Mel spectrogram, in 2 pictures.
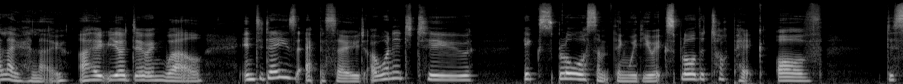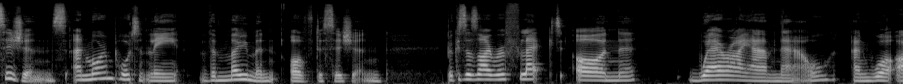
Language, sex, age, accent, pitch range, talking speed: English, female, 30-49, British, 160-215 Hz, 135 wpm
